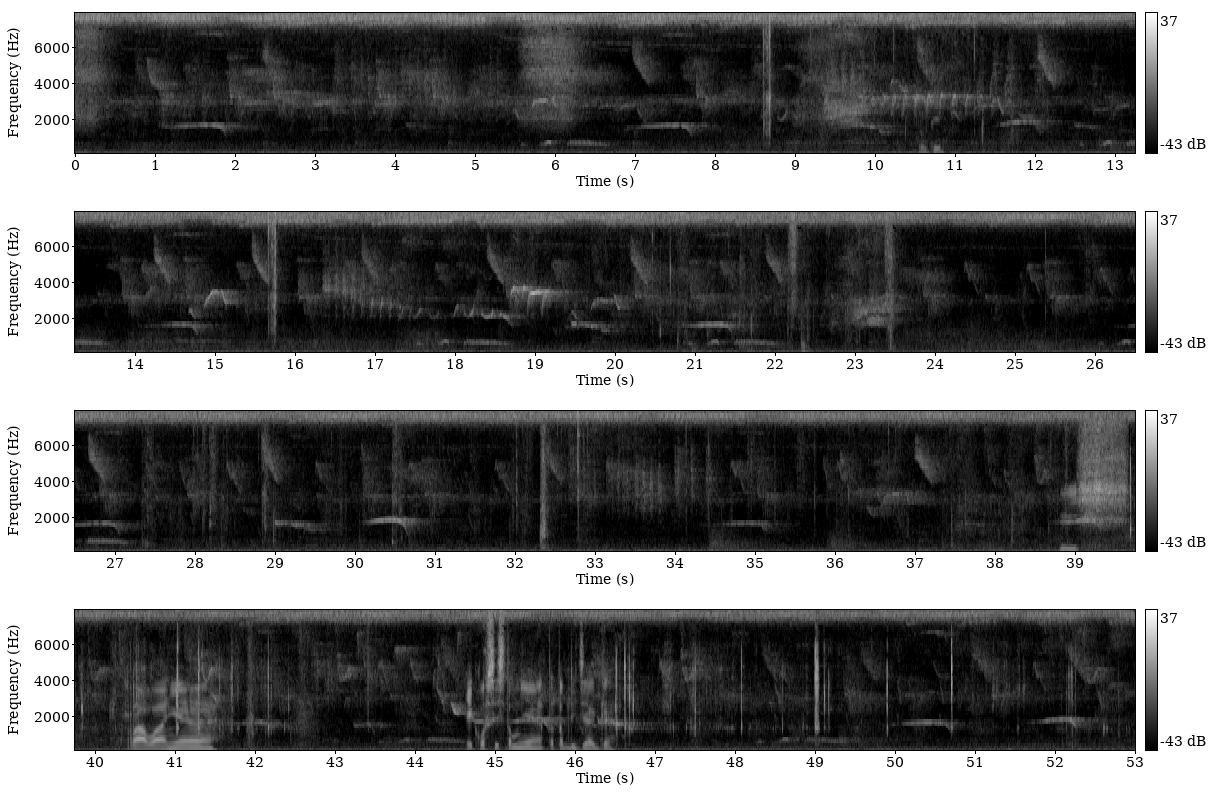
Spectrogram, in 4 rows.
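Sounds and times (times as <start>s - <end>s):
birds chirping and whistling: 0.0s - 53.0s
sharp clicks: 8.6s - 8.8s, 15.6s - 15.9s, 39.2s - 40.0s
low rumble: 27.4s - 40.5s.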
